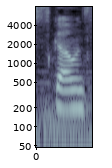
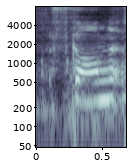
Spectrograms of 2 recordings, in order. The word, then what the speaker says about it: scone: A 2016 survey found that 51% of Britons pronounce it to rhyme with gone, whereas 42% pronounce it to rhyme with bone.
